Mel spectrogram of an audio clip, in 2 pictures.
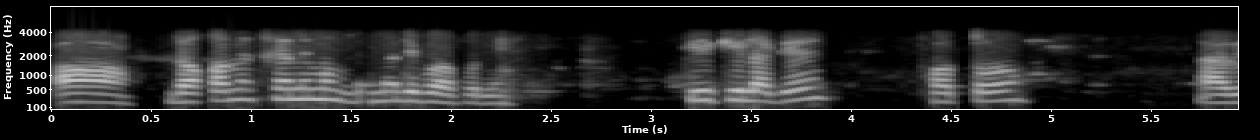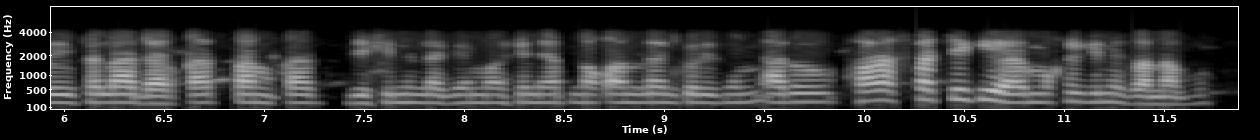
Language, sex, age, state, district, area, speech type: Assamese, female, 45-60, Assam, Udalguri, rural, conversation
